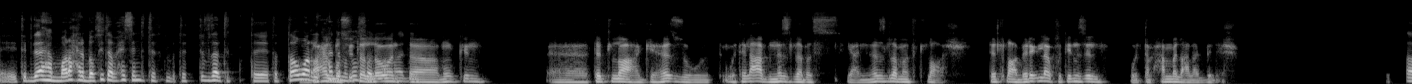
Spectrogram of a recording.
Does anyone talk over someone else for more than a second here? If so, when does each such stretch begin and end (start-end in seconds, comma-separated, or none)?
3.0-4.2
